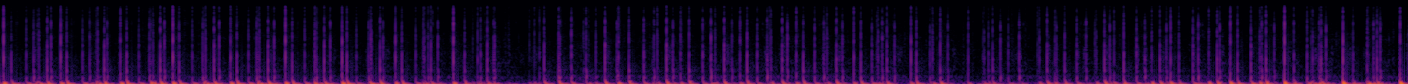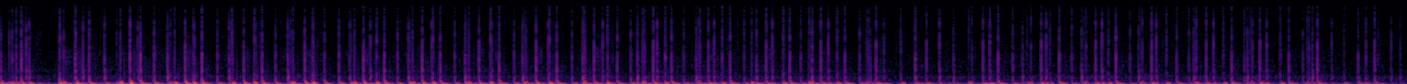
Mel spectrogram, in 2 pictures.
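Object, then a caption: Hardcover paper book with glossy cover. Fingertips and nails tap the glossy printed cover of a solid, medium hardcover paper book held in both hands. The result is a dense, fast, uneven stream of soft, dull taps with almost all their weight in a low thump and very little high detail. Each tap stops dead with no ring, and the steady patter carries through the whole clip with a few brief pauses.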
